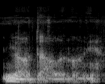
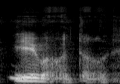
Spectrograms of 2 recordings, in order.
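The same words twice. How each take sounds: First: Soft, breathy whisper to the dog; hushed, unvoiced "You are a darling"; whispered pet talk. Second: Said in the usual way. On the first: Real, not acted. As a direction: whisper it tenderly to him. Murmuring to the pet.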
